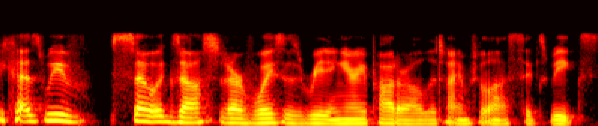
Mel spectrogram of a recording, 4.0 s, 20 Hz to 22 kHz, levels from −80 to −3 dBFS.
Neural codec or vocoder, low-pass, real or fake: none; 7.2 kHz; real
